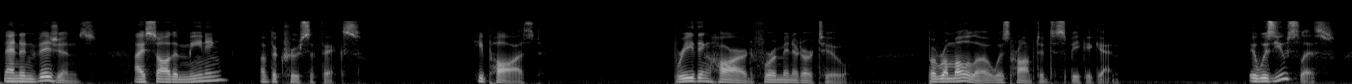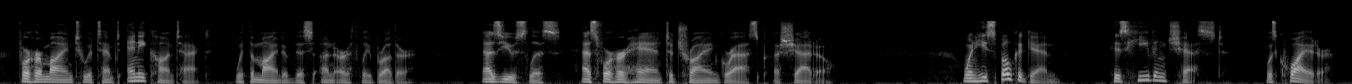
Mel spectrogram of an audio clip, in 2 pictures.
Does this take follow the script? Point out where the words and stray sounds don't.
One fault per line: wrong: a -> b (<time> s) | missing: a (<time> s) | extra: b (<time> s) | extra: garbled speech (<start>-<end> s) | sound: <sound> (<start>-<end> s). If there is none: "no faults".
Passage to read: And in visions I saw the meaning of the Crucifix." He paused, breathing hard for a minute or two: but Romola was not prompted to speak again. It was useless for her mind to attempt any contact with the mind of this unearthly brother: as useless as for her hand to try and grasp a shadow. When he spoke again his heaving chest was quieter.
missing: not (10.1 s)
